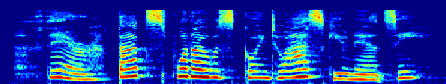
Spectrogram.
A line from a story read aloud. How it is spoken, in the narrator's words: she sighed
